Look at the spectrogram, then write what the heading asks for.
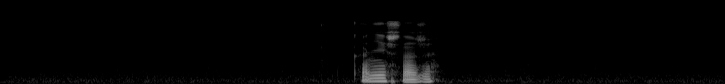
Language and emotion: Russian, sad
